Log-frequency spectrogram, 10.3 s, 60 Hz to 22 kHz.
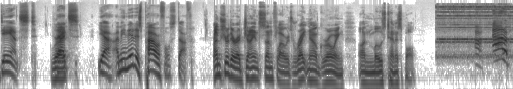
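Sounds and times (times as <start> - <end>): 
speech: 0.0 - 9.0
telephone ringing with a steady electronic tone: 8.7 - 10.2.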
